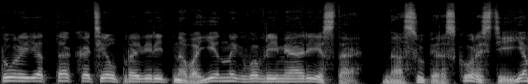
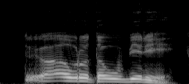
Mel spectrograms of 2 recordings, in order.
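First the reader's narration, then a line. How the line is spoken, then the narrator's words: Chuckled. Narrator (Russian): хохотнул Вольт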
